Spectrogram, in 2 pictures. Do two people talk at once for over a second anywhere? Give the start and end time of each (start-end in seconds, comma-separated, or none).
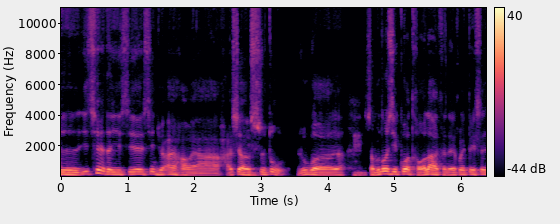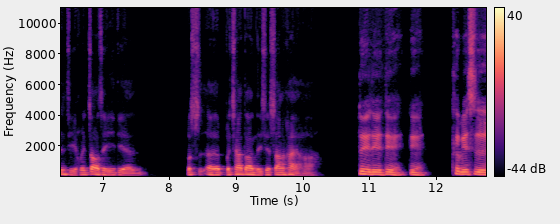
none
